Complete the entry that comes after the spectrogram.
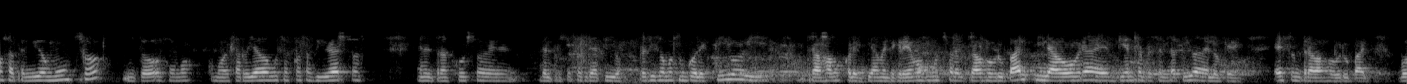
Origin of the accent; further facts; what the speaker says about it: Puerto Rico; now in Argentina; Yo soy de Puerto Rico y en el colectivo hay gente de distintas partes.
